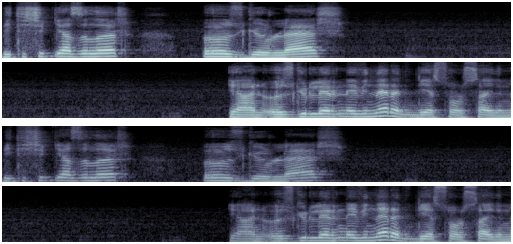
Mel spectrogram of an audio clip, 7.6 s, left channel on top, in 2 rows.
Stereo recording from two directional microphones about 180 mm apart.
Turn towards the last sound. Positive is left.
turn(degrees=-10)  # may be behind; listen again after turning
